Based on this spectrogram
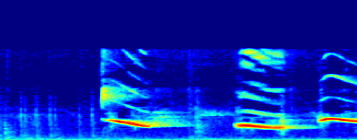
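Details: Paraná-style song of a green-winged saltator: three strong whistled phrases, the first two falling in pitch, the last starting higher and gliding down, separated by short pauses in a quiet setting.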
